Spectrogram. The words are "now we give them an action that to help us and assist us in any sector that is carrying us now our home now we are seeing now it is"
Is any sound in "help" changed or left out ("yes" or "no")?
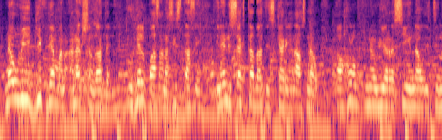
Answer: no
